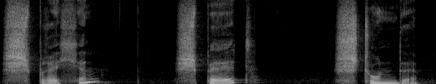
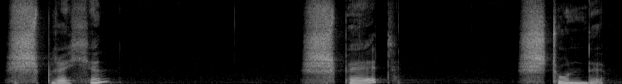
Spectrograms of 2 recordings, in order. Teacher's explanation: And then we have ST and SP, and here we actually just have an SCHP or SCHT, but because it would be a bit long to actually write it, it's really pronounced SHP or SHT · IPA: [ʃp] [ʃt]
